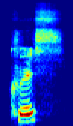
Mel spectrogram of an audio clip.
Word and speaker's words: Chris: So to play off the cover that I've shown, the two main characters, it's Chris. Well, when you read it, it's going to say Cries, but you pronounce it Chris.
